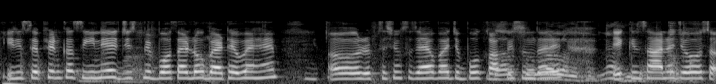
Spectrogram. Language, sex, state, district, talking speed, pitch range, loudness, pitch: Hindi, male, Bihar, West Champaran, 235 wpm, 265-295 Hz, -16 LUFS, 285 Hz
